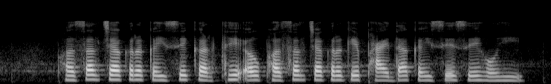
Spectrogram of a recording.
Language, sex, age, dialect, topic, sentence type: Chhattisgarhi, female, 18-24, Western/Budati/Khatahi, agriculture, question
